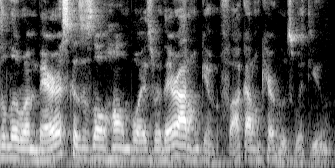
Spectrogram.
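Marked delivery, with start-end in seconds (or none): none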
